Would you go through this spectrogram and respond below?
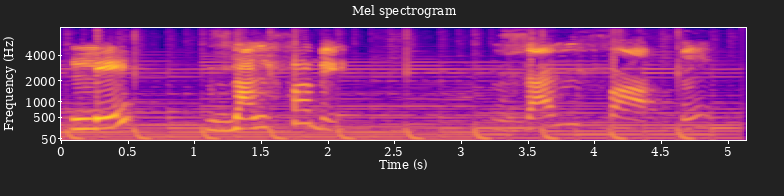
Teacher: the A is going to pull the S sound. So it will become les alphabets.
